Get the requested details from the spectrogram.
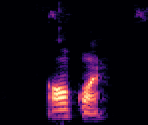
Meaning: from the corner, from the side (such as from that of a smirk) (of a smile or look)
- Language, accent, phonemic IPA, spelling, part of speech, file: French, France, /ɑ̃ kwɛ̃/, en coin, adjective, LL-Q150 (fra)-en coin.wav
